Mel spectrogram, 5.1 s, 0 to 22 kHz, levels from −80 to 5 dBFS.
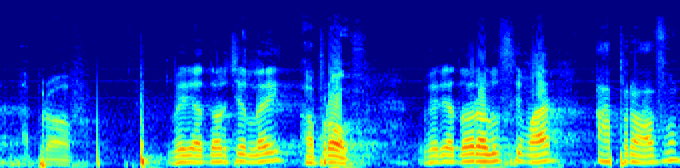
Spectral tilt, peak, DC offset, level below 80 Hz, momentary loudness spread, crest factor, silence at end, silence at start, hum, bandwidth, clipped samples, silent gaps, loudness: -8.5 dB/octave; -6 dBFS; under 0.1%; -44 dBFS; 13 LU; 14 dB; 0 s; 0 s; none; 12 kHz; under 0.1%; none; -20 LUFS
